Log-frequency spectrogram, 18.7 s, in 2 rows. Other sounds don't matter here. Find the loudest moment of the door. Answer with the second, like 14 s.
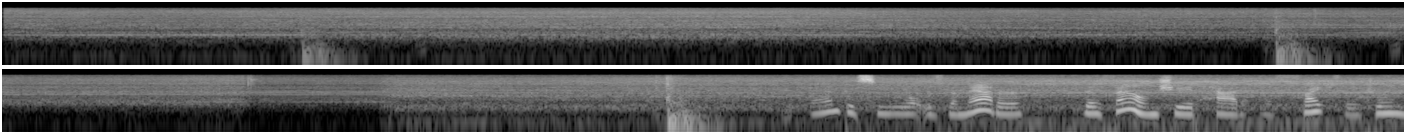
14 s.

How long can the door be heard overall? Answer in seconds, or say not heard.
3 s.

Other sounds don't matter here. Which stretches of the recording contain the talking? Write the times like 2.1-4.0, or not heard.
14.7-18.6.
